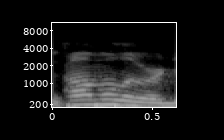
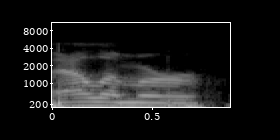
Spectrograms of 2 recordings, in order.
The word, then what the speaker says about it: Amalur: Alamar. – Amalur. – It's Amalur, dude. – Amalur? – A-M-A-L-U-R. Yeah, that's how it's spelled. – Amalur. Oh. – No, not Alamur.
